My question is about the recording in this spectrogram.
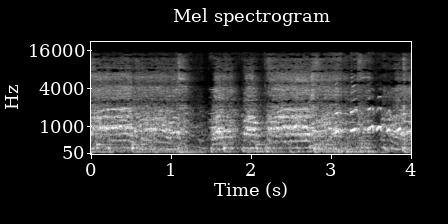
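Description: A crowd singing a mission song together, with music.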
